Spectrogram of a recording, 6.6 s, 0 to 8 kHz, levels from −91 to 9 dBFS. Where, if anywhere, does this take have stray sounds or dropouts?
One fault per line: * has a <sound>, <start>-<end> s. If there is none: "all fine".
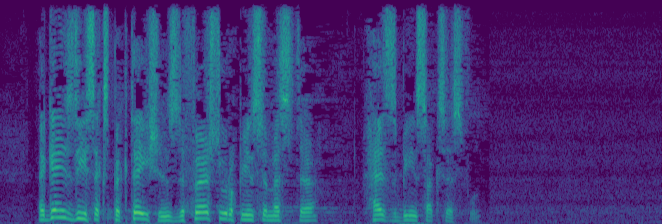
all fine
